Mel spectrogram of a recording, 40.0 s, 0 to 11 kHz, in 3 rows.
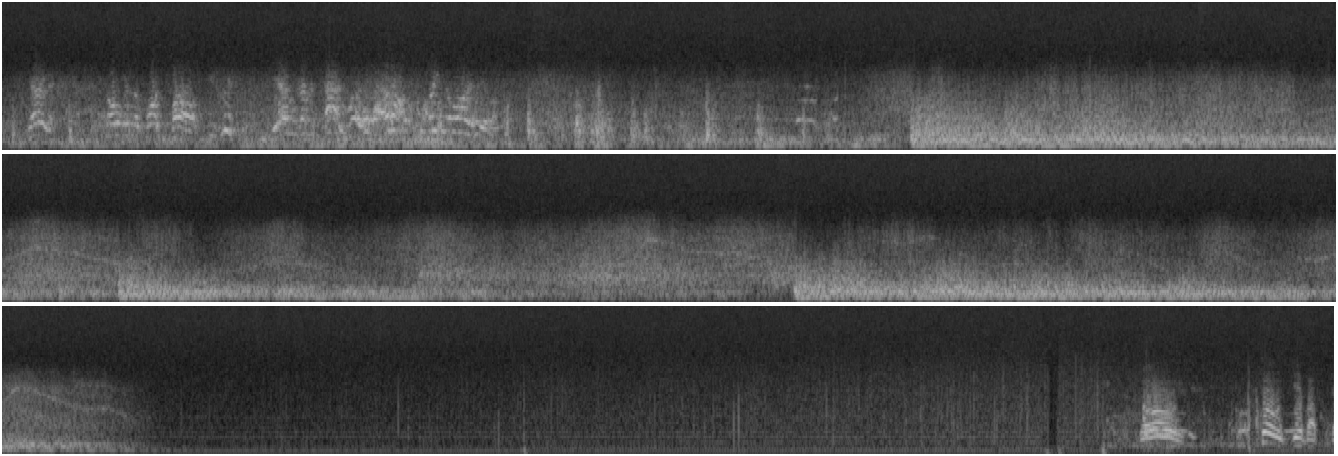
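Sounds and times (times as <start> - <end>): roaring wind and heavy sea: 0.0 - 28.2
howling wind: 0.0 - 30.4, 31.8 - 40.0.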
